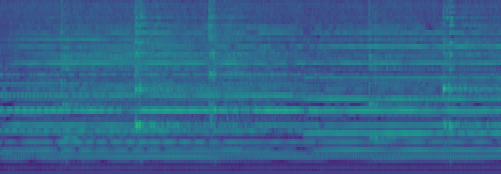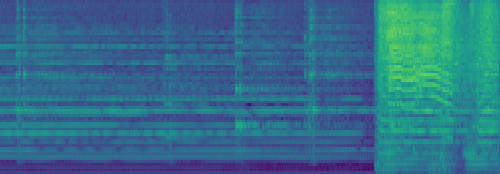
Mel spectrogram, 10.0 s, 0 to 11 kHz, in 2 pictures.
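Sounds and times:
backing music with sustained chords: 0.0s - 10.0s.

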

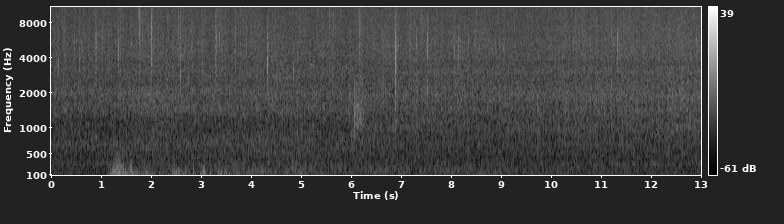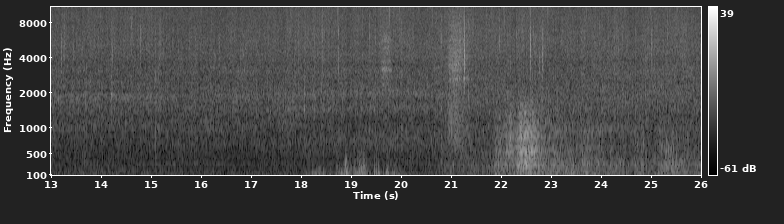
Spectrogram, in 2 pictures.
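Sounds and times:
steady rain hiss: 0.0s - 26.0s
light ticks: 0.1s - 5.0s, 17.9s - 18.9s, 20.7s - 23.0s, 23.7s - 25.4s.

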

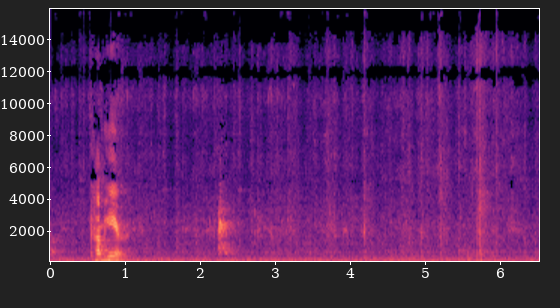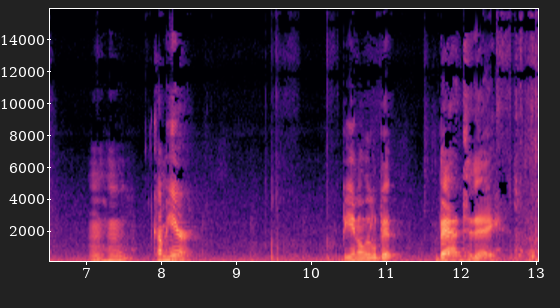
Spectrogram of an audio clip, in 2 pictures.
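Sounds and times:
robot dog electronic yip: 2.2s - 2.6s.

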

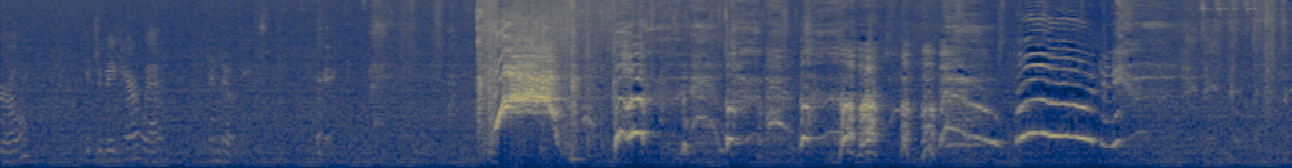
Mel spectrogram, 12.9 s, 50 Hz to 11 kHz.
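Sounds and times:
woman screaming: 4.8s - 6.7s, 9.6s - 11.2s.

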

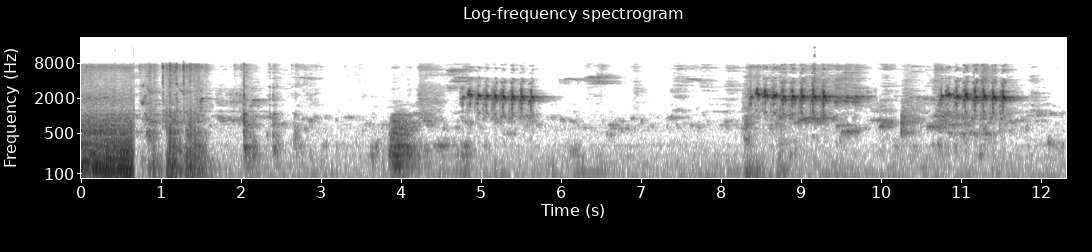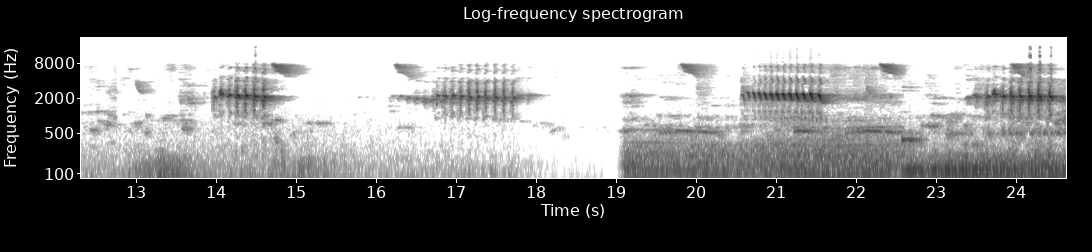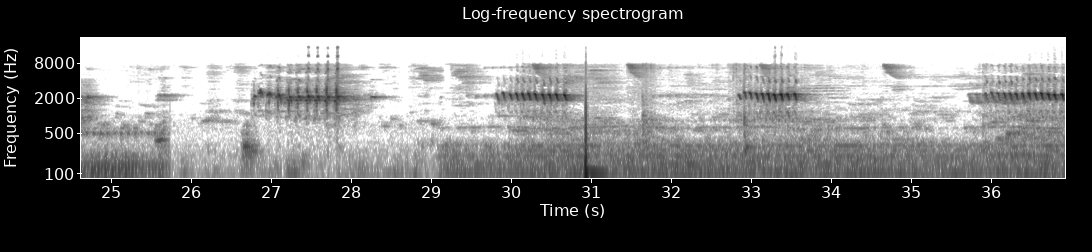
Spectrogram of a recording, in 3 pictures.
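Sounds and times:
low steady hum: 28.5s - 36.9s.

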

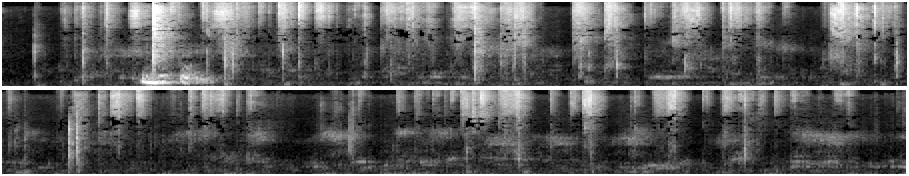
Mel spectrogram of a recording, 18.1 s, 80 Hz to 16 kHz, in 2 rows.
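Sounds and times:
paper being folded and creased: 0.6s - 11.6s, 13.4s - 17.2s.

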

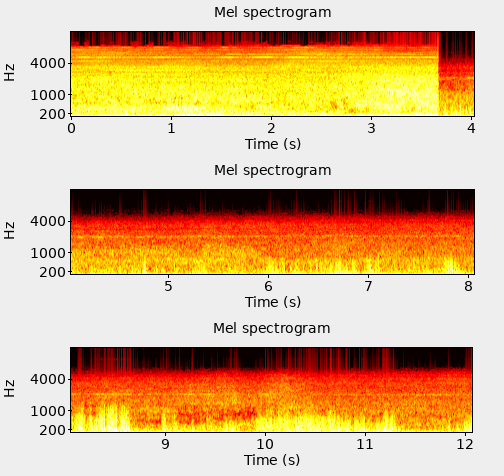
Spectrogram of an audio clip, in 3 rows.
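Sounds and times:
distant jet hum: 0.0s - 6.4s
jet engines running at high power: 0.0s - 12.0s
wind gusting on microphone: 0.0s - 12.0s.

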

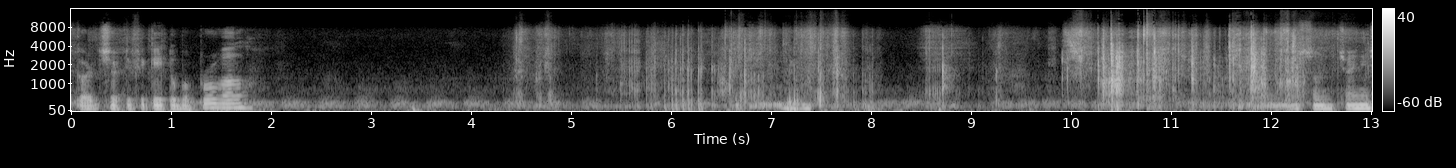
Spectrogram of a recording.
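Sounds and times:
paper rustling and crinkling: 4.4s - 13.0s.

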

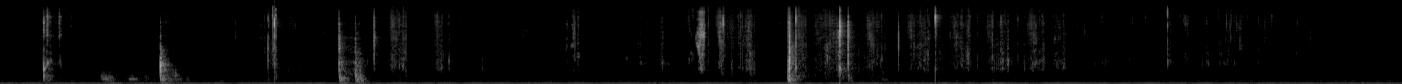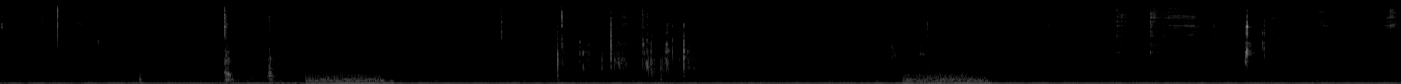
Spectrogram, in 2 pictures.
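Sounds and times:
slime crackling and popping: 7.0s - 11.0s.

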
